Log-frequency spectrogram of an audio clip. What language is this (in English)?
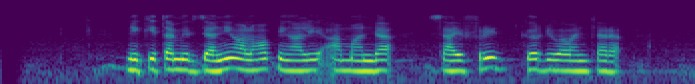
Sundanese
